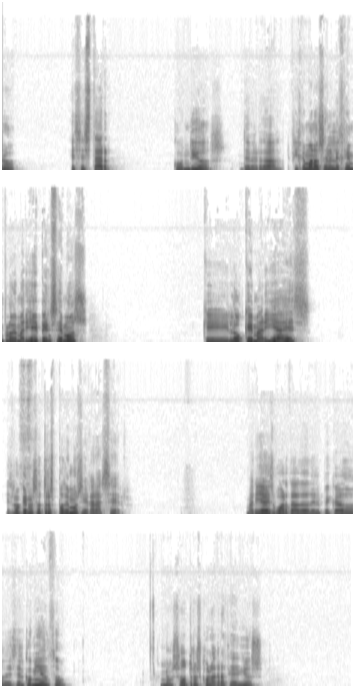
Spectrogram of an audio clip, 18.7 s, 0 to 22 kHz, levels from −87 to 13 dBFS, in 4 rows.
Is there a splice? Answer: yes; 1 cut; at 3.8 s

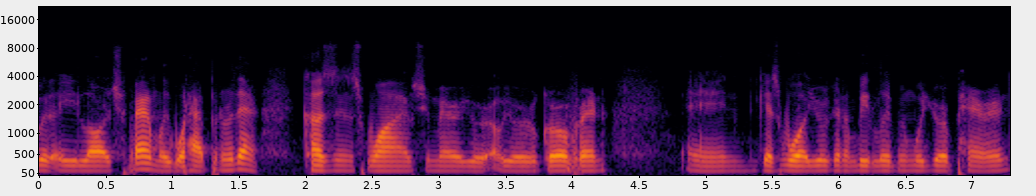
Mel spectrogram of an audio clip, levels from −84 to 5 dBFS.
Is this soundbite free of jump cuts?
yes; 0 cuts

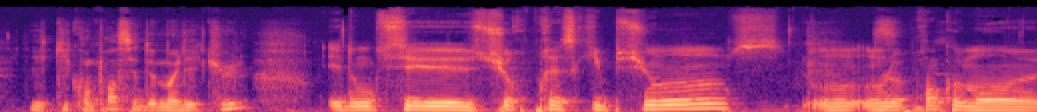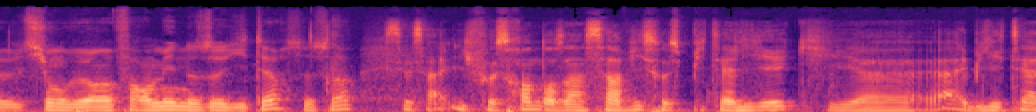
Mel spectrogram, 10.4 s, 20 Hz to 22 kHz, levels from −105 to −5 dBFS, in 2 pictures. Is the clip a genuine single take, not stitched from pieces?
no; 1 cut; at 1.6 s

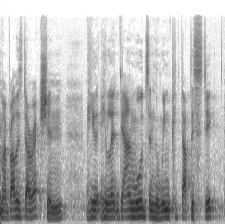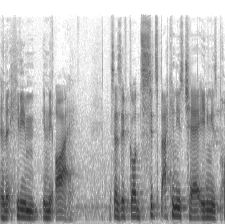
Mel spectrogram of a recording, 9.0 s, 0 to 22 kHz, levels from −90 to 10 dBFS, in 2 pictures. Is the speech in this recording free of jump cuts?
no; 2 cuts; at 1.6 s, 6.5 s

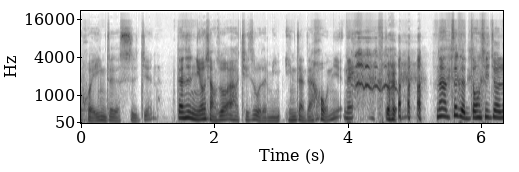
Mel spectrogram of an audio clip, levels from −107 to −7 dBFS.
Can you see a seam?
no; 0 cuts

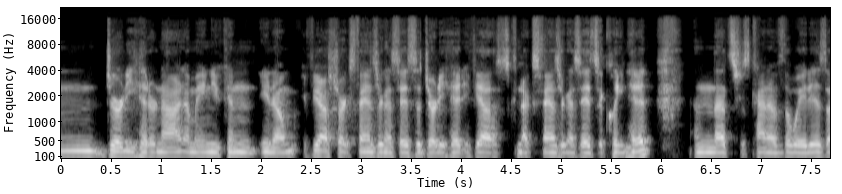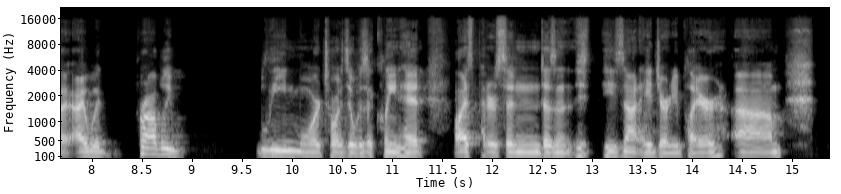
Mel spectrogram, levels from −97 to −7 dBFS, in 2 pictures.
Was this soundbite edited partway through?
no; 0 cuts

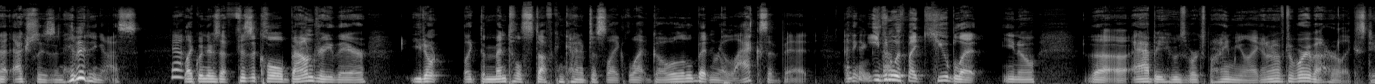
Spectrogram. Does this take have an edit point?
no; 0 cuts

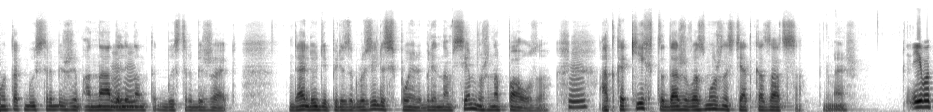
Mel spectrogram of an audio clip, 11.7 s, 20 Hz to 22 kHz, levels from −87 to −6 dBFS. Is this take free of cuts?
no; 2 cuts; at 7.1 s, 10.1 s

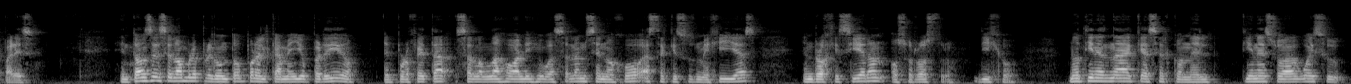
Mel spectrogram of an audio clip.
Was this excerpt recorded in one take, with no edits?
yes; 0 cuts

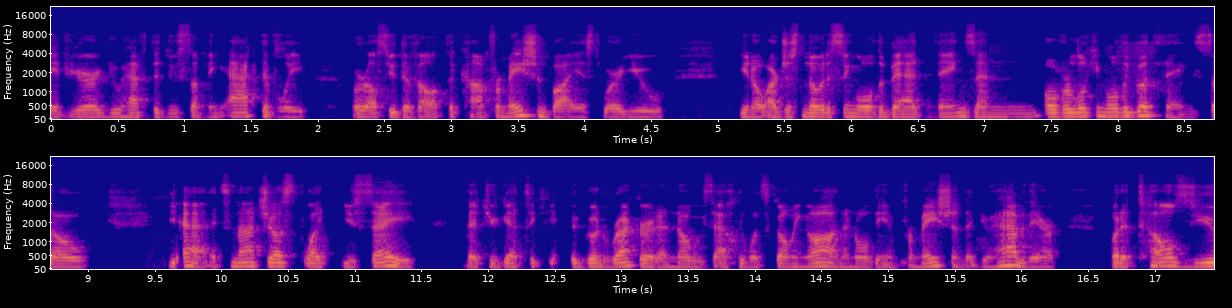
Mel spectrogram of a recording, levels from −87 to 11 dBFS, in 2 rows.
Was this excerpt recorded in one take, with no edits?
yes; 0 cuts

